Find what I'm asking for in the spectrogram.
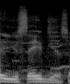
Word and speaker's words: Eusebius: what Eusebius, is that how you say his name, right? – Eusebius. Yeah, Eusebius. Well, Eusebius in Greek.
